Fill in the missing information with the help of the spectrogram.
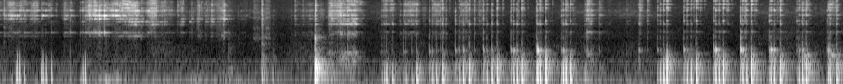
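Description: Fingertips tap along the edge of a flat, solid grey ceramic tile held on edge. The first few seconds bring scattered soft taps with a faint bright clink, then a sharper knock. After that comes a steady, rapid run of short, dull taps, each with a low body and a quick, dry decay.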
